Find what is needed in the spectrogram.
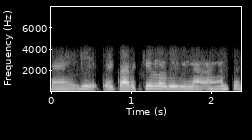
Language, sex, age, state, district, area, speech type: Malayalam, female, 18-30, Kerala, Wayanad, rural, conversation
